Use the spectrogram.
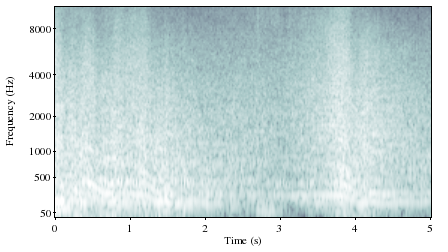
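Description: Race cars lap an oval circuit, engines droning loudly with rising and falling pitch as they sweep through the turns, one swelling pass near the end, no talk.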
